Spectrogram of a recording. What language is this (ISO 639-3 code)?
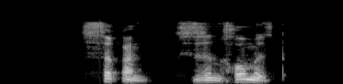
abk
